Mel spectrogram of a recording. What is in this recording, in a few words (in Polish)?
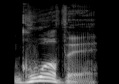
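"głowy", Polish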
